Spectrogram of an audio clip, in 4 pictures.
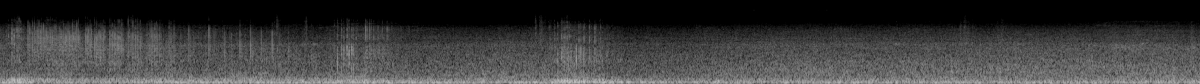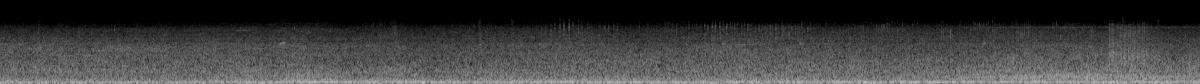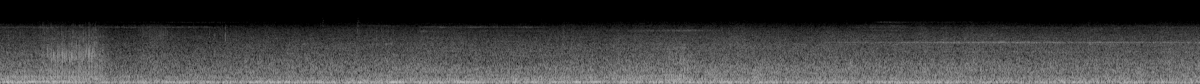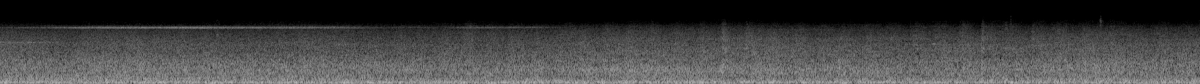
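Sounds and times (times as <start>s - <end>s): train wheels rumbling on rail: 0.0s - 48.0s
high wheel squeal: 13.2s - 15.6s, 22.6s - 31.6s, 32.2s - 42.1s.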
